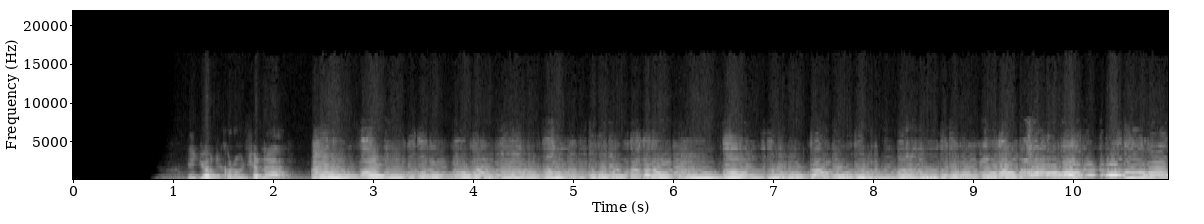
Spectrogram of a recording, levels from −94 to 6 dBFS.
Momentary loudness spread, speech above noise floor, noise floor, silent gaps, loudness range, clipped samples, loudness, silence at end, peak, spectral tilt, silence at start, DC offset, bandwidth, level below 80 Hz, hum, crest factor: 6 LU; over 74 dB; under -90 dBFS; none; 1 LU; under 0.1%; -17 LUFS; 0 s; -2 dBFS; -8 dB/octave; 1.05 s; under 0.1%; 6.4 kHz; -42 dBFS; none; 14 dB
